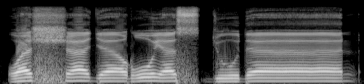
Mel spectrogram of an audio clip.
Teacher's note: sebagaimana yang di awal tadi ayat keelim wasajaru yasjudan Yas sifatofirnya sifat mengalirnya nafas atau seperti suara burung dialirkan nafasnya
